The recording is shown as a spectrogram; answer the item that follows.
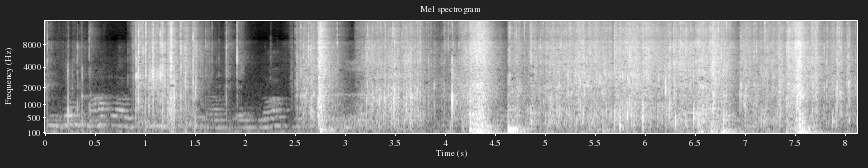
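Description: Plastic bags of diamond-painting drills crinkling as they are handled and laid down, a dense, crackly rustle from about three seconds in. A faint voice is heard briefly in the first couple of seconds.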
